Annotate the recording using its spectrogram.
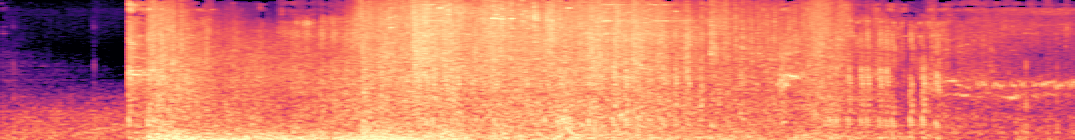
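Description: A large explosion booms and rumbles away.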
